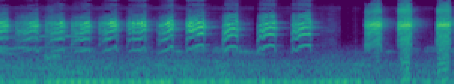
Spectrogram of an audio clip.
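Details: Long-tailed shrike song used for training pet birds to sing: loud harsh repeated notes, about eleven in six seconds, each a buzzy downward-curving phrase, ending with three broader rasping bursts; faint low hum underneath.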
